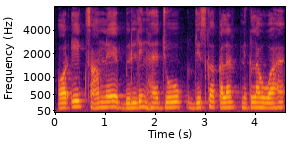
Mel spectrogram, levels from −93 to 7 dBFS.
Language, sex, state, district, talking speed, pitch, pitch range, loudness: Hindi, male, Bihar, Katihar, 145 wpm, 145 Hz, 140-150 Hz, -16 LUFS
